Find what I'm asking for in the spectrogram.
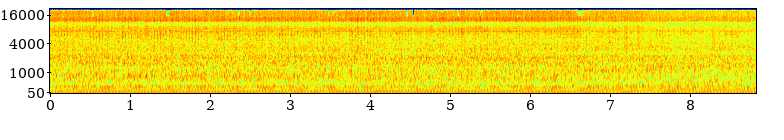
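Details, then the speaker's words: Old Allis Chalmers tractor stored for about 20 years, started on choke: the engine catches and settles into a steady, even low chug with no knocks or misses, running fine after long storage. "So, she fires. That's something after sitting for 20 years."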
